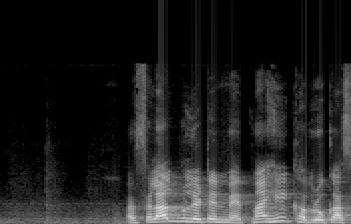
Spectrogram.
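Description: A woman speaks clearly and briskly into a microphone, like a newsreader.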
